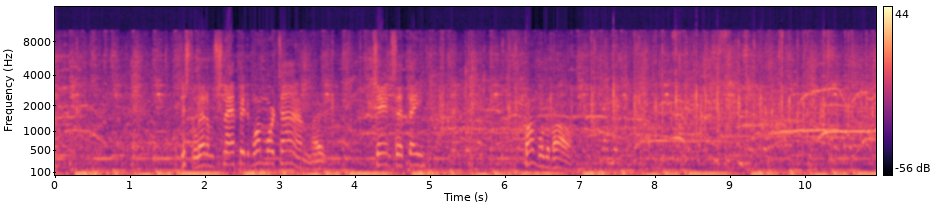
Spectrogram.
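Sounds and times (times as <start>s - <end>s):
large crowd roaring and cheering: 0.0s - 10.9s
laughter: 0.0s - 10.9s
scattered clapping: 0.0s - 10.9s
speech: 1.7s - 5.6s, 6.3s - 7.1s.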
